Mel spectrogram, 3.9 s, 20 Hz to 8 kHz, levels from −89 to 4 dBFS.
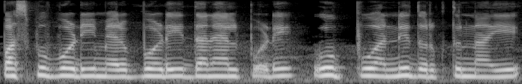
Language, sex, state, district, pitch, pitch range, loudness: Telugu, female, Andhra Pradesh, Annamaya, 215 Hz, 210-225 Hz, -16 LUFS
